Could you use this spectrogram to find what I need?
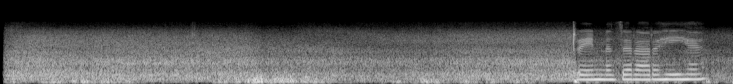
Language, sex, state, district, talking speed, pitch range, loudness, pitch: Hindi, female, Punjab, Kapurthala, 40 wpm, 225-230 Hz, -15 LUFS, 230 Hz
